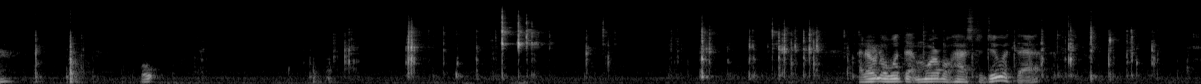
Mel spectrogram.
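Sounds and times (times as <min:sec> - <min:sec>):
wooden puzzle clicks and knocks: 0:03.0 - 0:12.0.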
